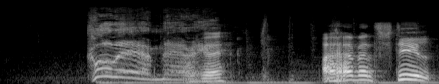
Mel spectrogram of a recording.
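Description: A man shouts roughly.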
